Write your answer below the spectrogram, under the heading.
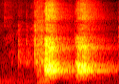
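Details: One-year-old tricolor female terrier giving two loud, sharp barks about half a second apart, each clipped and mid-pitched with a brief fading tail.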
